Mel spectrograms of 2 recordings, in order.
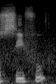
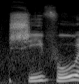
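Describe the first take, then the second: First: The word begins with an 's' sound. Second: The word begins with a 'sh' sound. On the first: This is how other people say it. The speaker calls it wrong. "he escuchado a gente pronunciándole más que todo Sifu" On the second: This is the speaker's own habitual pronunciation. The speaker calls it right. "Yo siempre lo he pr- pronunciado así"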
